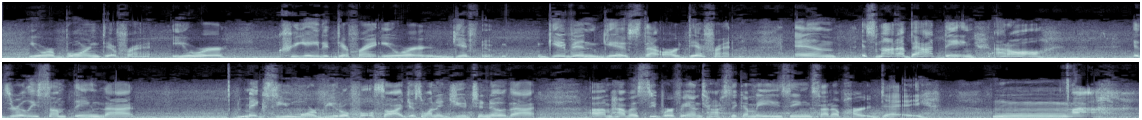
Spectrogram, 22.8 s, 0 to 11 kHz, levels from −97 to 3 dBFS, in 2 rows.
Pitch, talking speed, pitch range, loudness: 235 Hz, 135 wpm, 215-255 Hz, -16 LUFS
